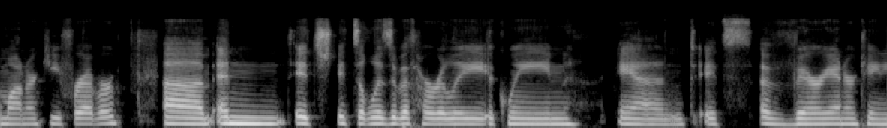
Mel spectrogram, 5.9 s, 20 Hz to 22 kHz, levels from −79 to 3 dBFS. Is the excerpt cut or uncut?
cut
